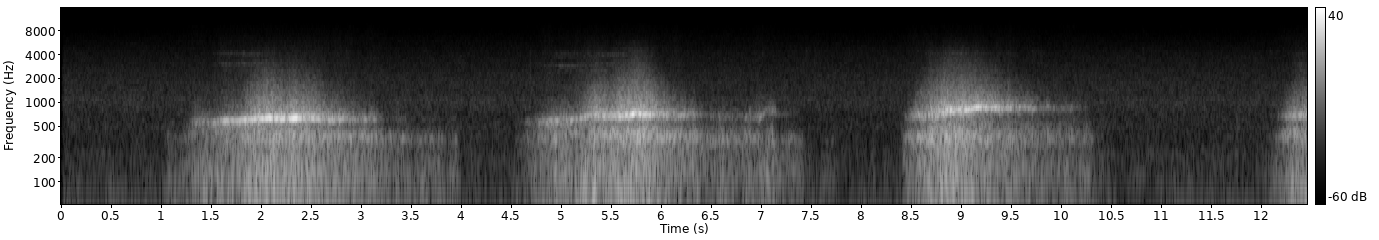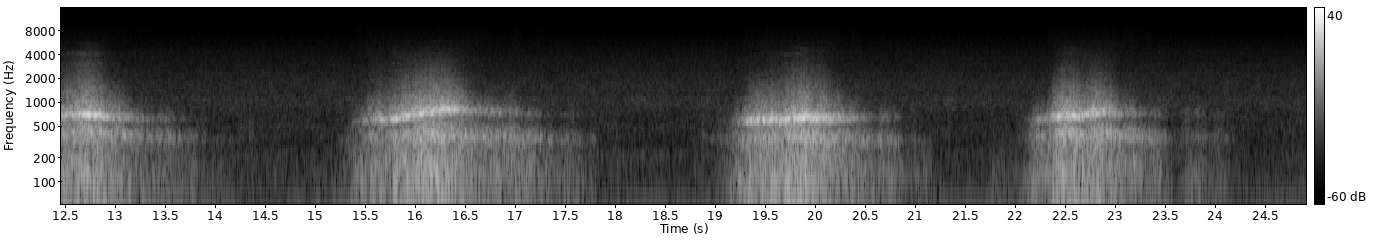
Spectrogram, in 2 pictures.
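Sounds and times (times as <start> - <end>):
wind whispering: 1.1 - 7.6, 8.4 - 10.6, 12.1 - 14.1, 15.3 - 17.9, 18.9 - 24.3.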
